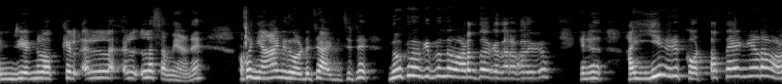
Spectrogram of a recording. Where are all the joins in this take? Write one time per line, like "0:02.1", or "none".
none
